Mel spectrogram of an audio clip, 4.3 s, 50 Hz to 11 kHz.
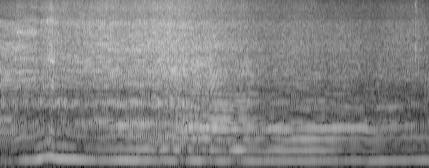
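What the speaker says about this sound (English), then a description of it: "We were saying about the engine note in that Corsa earlier" A Vauxhall Corsa rally car passing on a forest stage at Sweet Lamb during the 2024 Phil Price Memorial Woodpecker Rally, its engine a loud, steady, buzzing note that rises slightly, then holds and fades gently as it goes by.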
